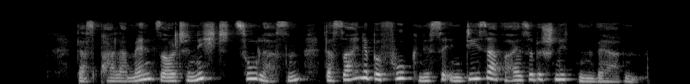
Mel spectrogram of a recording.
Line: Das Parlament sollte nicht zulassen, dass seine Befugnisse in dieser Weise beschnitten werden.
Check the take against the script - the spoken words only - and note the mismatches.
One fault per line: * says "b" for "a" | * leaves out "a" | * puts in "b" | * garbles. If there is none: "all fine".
all fine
